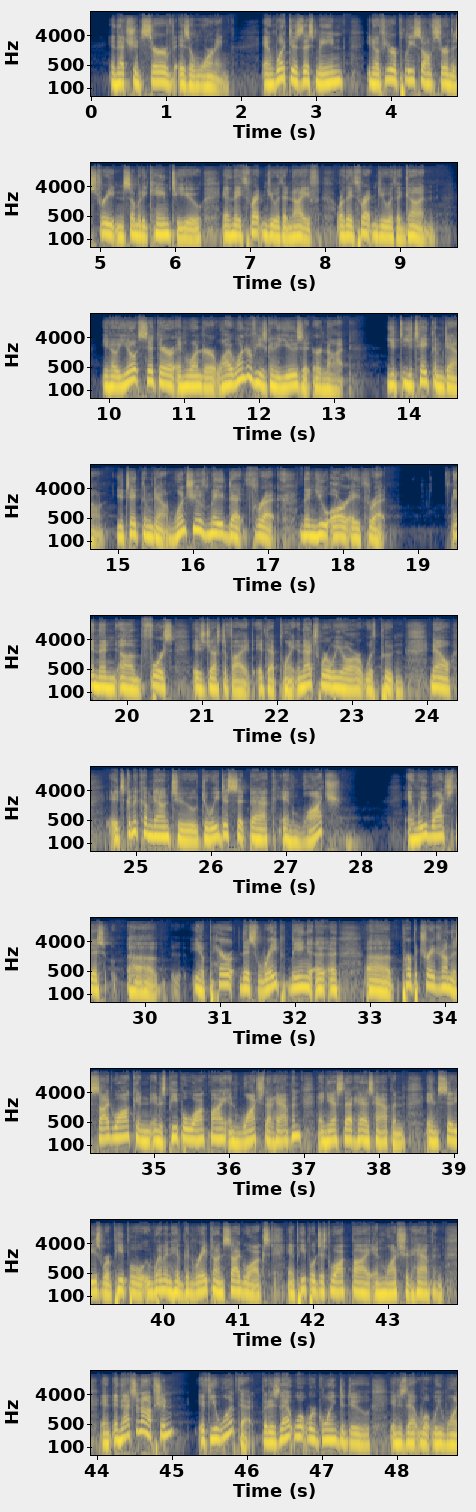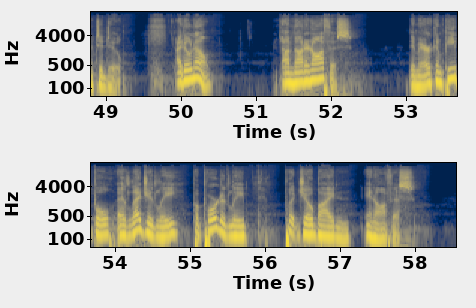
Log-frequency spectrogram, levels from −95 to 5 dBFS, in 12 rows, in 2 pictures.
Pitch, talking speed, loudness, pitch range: 135 Hz, 205 wpm, -11 LUFS, 120-155 Hz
